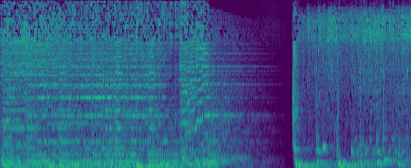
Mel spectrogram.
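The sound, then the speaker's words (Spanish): Water runs from a tap in a steady, fairly loud stream, starting abruptly after a short silence that follows music fading out. “Haz un uso responsable del agua. En la ducha, en el lavabo, en el jardín. Cierra el grifo.”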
